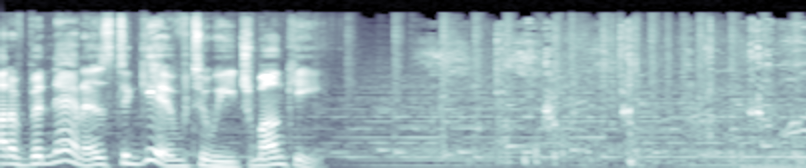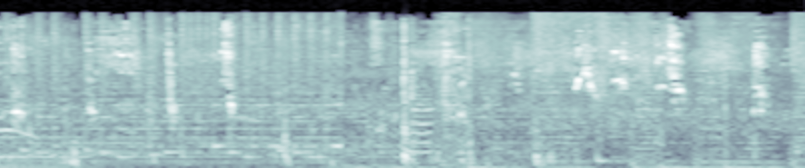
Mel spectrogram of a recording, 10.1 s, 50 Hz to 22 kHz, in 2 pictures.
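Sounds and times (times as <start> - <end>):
background music with bass: 0.0 - 10.0
macaques chirping squeaks: 2.6 - 10.0.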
